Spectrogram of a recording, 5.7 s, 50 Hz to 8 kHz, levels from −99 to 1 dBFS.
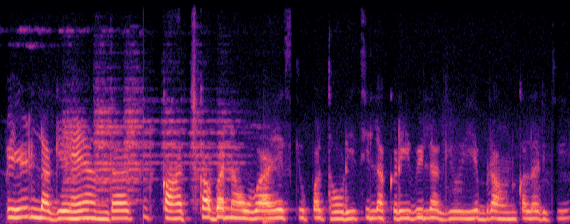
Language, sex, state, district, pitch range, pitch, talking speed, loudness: Hindi, female, Uttarakhand, Uttarkashi, 260-280 Hz, 270 Hz, 230 wpm, -16 LUFS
